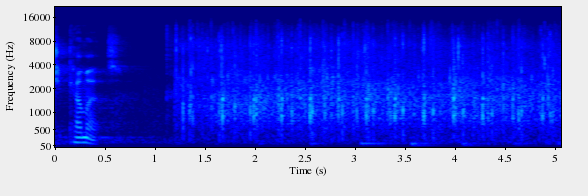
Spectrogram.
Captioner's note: audience applauding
